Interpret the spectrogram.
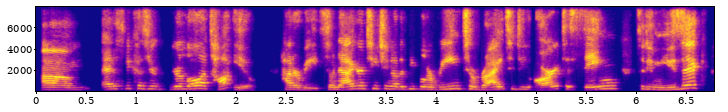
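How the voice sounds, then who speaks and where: A woman's voice: fairly high pitch, brisk, rough recording. Affirming woman interviewer, chatty. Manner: warm and affirming, many fillers. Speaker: interview host, company founder. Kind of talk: casual interview conversation.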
